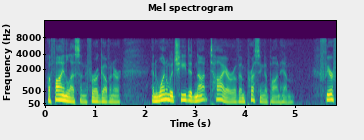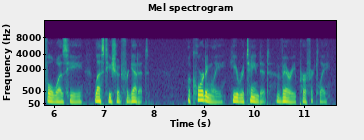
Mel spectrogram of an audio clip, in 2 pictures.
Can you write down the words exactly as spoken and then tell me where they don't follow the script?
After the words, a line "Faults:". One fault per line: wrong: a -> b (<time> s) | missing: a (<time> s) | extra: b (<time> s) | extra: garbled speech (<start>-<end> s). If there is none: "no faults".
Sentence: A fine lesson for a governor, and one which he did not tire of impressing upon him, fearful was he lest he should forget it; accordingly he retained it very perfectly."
A fine lesson for a governor, and one which he did not tire of impressing upon him, fearful was he lest he should forget it; accordingly he retained it very perfectly."
Faults:
no faults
